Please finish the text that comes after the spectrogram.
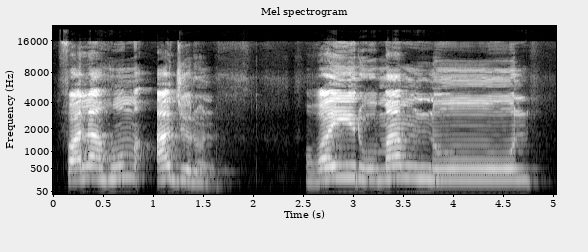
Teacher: اجر میں جیم ساکن ہے حروف قلقلہ میں سے، اس لیے یہاں پر ہم نے قلقلہ کو ظاہر کیا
